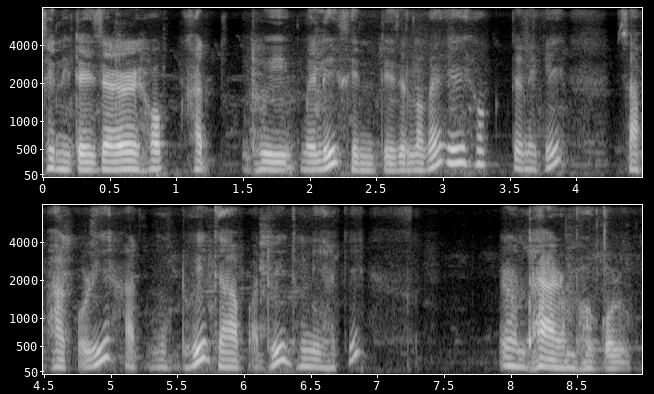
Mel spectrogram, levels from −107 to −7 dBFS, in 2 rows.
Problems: constant background noise, background conversations at intervals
